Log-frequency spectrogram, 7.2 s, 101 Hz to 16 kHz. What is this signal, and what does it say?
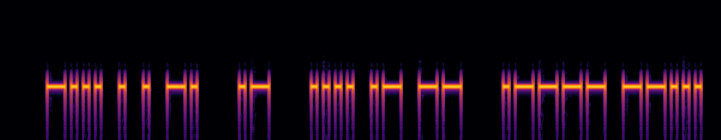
Morse code, heard as a keyed tone, about 21 wpm, 700 Hz. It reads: BEEN A HAM 17
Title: Speed-Racing Common QSO Phrases - 20wpm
